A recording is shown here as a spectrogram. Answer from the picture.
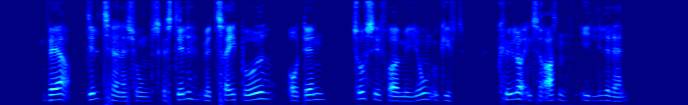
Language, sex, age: Danish, male, 21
